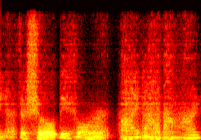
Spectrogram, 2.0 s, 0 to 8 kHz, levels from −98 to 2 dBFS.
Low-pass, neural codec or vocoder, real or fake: 7.2 kHz; codec, 44.1 kHz, 0.9 kbps, DAC; fake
